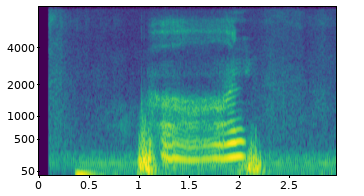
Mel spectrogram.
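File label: "heng2", Mandarin Chinese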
